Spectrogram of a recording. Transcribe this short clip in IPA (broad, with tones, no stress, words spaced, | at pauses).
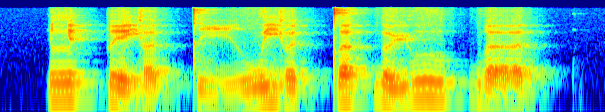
lɪ˧k̚pe˨˩jɐ˧t̚ t̪iː˨˥wjɵ˧t̚ t̪ɐ˥k̚ɵ˨˥ɥuː˥k̚wɐ˨˥t̚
